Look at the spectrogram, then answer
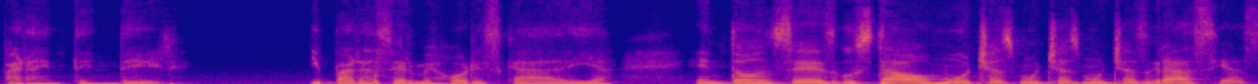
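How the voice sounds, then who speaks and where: The speaker sounds somewhat breathy at a fairly slow pace, on a very clean recording with a silent background. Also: woman, fairly high pitch for a woman, fairly even intonation. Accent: Colombian. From Colombia. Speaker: journalist and interviewer. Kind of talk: interview.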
